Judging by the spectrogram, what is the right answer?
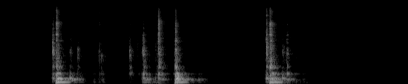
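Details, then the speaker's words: Aiwa AD-F810 3-head cassette deck at power-up: irregular clusters of sharp solenoid clicks and thunks with no motor whir or tape transport. The drive belts have turned to goo; the deck needs a full set of belts and its idler wheel checked. "We'll power it up. Don't hear any motors spinning or anything, which is a good sign, doesn't mean. It's not actually doing anything though. You can hear the solenoid going."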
